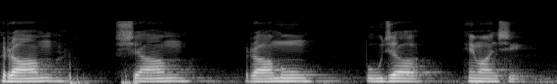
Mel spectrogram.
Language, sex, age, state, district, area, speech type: Hindi, male, 18-30, Madhya Pradesh, Jabalpur, urban, spontaneous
